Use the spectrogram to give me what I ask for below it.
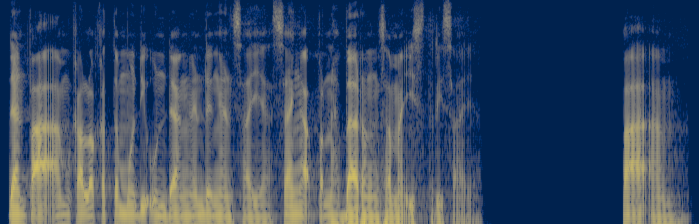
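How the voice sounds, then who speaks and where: A man voicing a humble, devoted father who speaks softly and earnestly. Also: on the low side, clean tone, muffled recording. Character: humble devoted middle-aged father, quietly pleading. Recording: long mosque hall reverb.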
